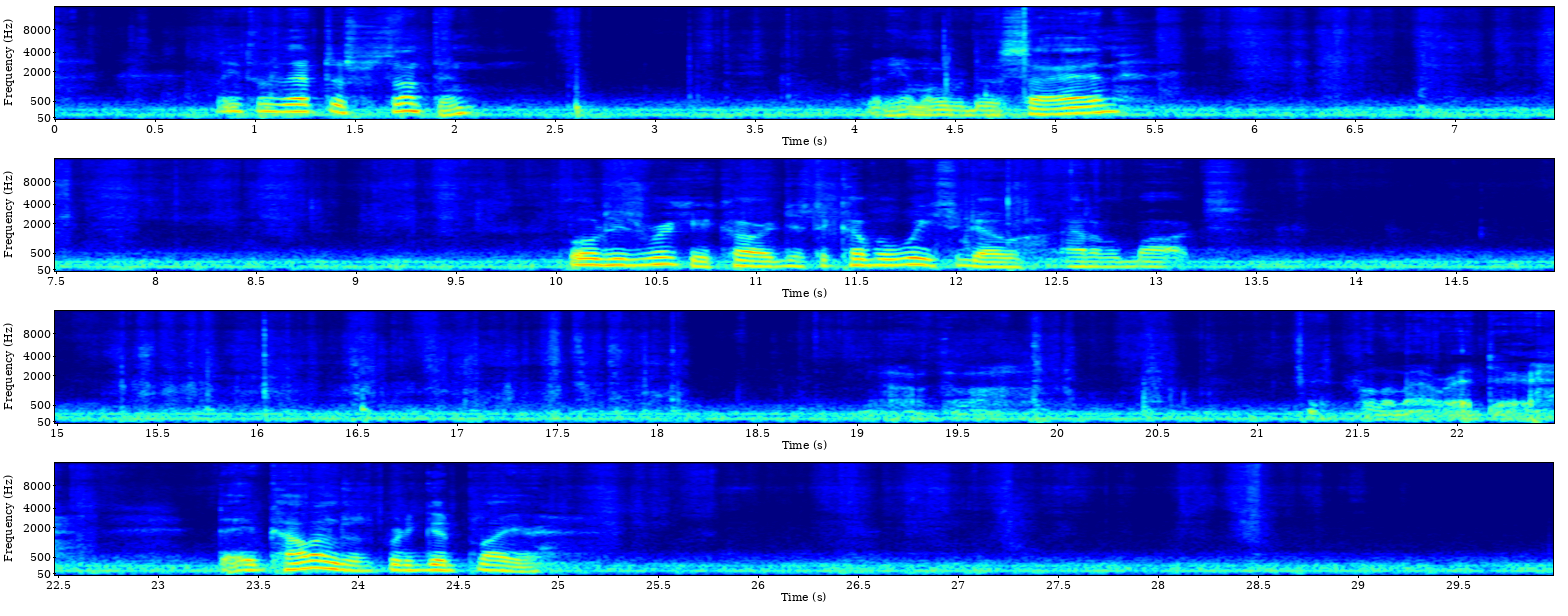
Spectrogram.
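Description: Stiff paper cards flick and rustle as they are shuffled by hand.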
